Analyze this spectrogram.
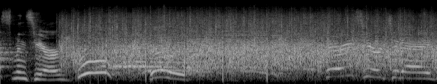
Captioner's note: applause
